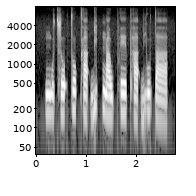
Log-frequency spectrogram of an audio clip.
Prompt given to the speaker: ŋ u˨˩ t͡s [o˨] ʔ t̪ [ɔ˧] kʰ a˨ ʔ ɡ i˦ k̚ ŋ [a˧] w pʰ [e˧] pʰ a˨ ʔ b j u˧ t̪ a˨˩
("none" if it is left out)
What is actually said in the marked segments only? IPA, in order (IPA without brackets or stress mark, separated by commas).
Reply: o˨, o˧, a˧, e˧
